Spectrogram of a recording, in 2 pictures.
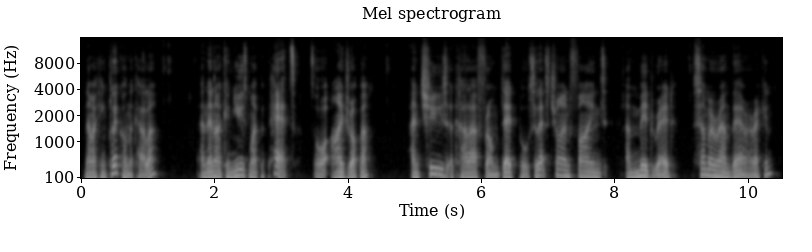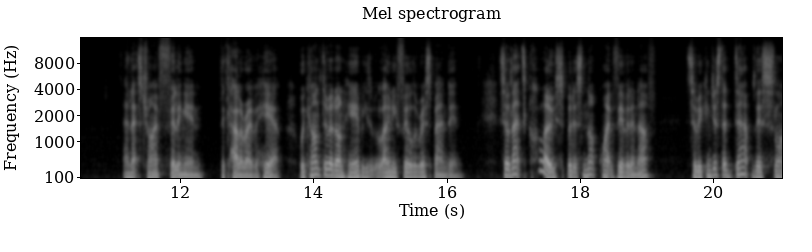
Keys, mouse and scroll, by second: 12.7-21.0 drag.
